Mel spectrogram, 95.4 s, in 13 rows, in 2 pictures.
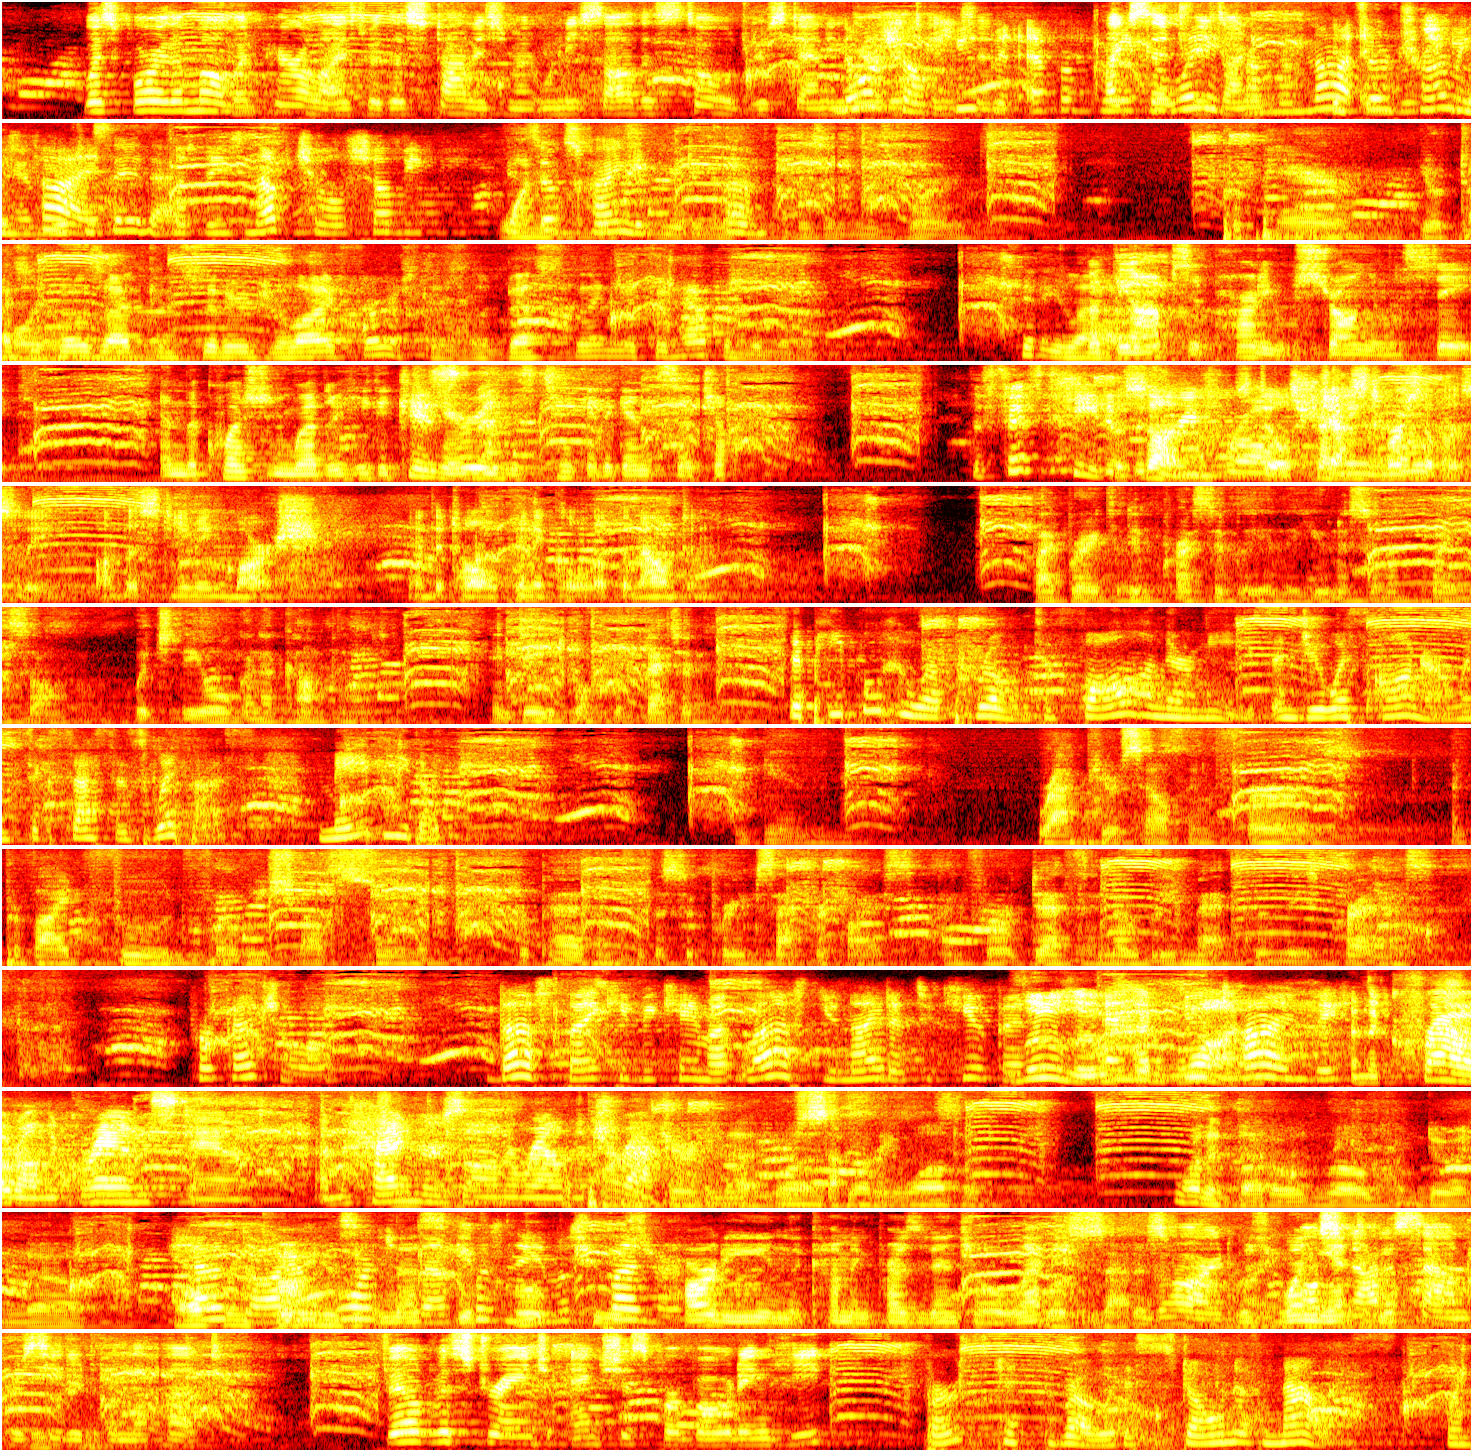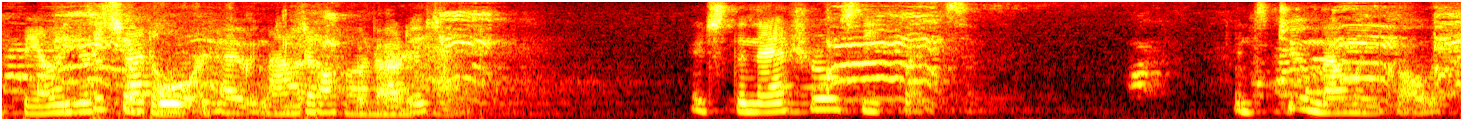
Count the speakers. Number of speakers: ten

